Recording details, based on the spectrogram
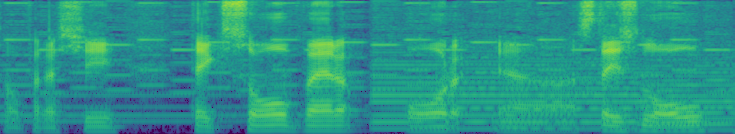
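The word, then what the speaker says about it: らしい: least we have this rashi which means uh seeming appearing uh accent on the uh she uh I'm pretty sure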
